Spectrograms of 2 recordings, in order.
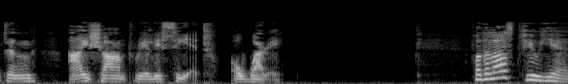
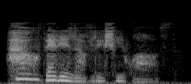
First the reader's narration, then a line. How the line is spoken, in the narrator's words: said Miss Marple with a sigh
